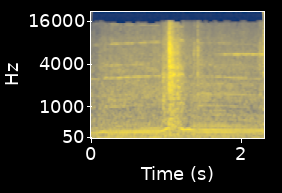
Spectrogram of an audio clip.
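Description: A race car engine revs up sharply during a gear change.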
